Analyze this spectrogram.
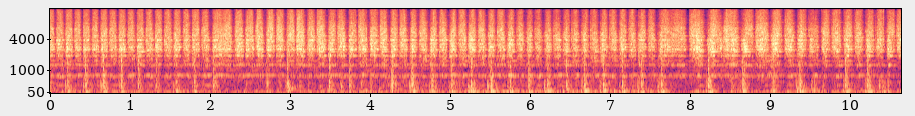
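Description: Hand sanding block with sandpaper rubbed in fast, even back-and-forth strokes over cured JB Weld filler on a Yamaha FZR's aluminium wheel rim, knocking down the high spots of a dent repair.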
